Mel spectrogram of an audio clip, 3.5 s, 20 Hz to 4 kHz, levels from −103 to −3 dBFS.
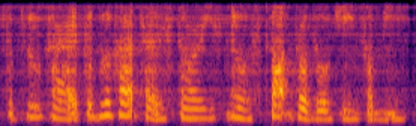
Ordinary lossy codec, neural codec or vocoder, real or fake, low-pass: none; vocoder, 22.05 kHz, 80 mel bands, HiFi-GAN; fake; 3.6 kHz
